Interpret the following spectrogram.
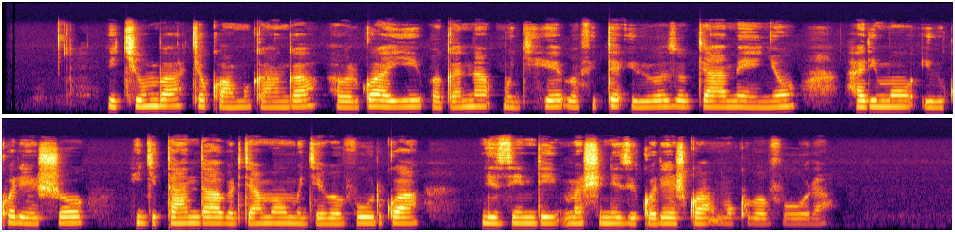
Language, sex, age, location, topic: Kinyarwanda, female, 18-24, Kigali, health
